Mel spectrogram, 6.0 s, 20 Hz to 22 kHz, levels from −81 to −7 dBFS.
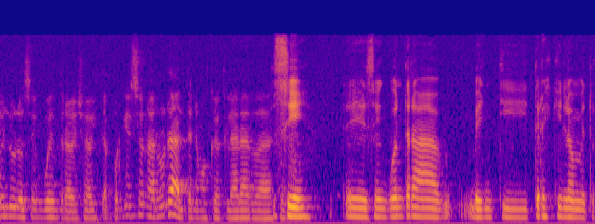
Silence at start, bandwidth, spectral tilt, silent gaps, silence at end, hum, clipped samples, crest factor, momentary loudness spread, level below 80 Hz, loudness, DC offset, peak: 0 s; 11.5 kHz; -4 dB/octave; none; 0 s; none; under 0.1%; 24 dB; 14 LU; -64 dBFS; -29 LUFS; 0.4%; -4 dBFS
